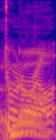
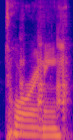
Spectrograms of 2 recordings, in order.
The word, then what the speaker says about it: Tortorella: So so coach T cuz I always struggle saying his Tortorella. Yeah. No. Tortorella. Oh. No. Tortorella. Tortorella. No, you always say it wrong. It's Tortorella.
